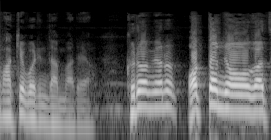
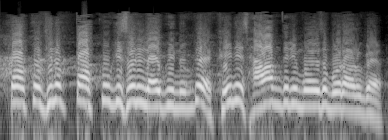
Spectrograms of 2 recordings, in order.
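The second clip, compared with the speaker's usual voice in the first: higher and louder, laughing through it; excited, laughing; 6 semitones higher, 6 dB louder than usual. Real, not acted. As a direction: tell it with a laugh in the voice. Teacher jokes about cuckoo. (웃으며 신나게 높고 크게)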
